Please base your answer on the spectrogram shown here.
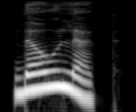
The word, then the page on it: ದೌಲತ್: daulat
